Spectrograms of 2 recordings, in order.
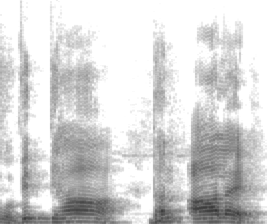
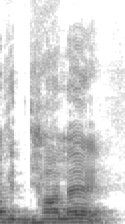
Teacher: तो आ और आ मिलके भी आ बनता है। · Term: दीर्घ संधि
